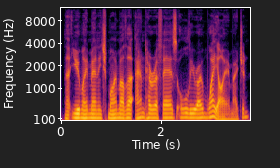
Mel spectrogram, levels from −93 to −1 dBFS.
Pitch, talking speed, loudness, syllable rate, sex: 115 Hz, 240 wpm, -17 LUFS, 6.0 syllables/s, male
